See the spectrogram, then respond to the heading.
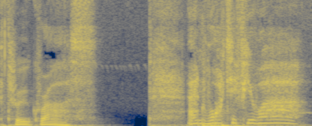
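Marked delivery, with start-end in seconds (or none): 1.9-3.0 mildly worried call. A narrator's reading. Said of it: "she called after him, worried".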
